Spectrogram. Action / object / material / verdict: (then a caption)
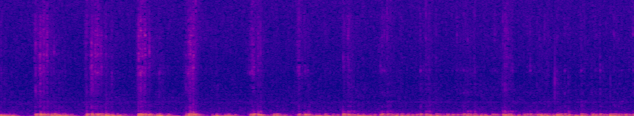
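scrape / steel mesh microphone grille / steel mesh / none. Fingertips scratch the top of a silver microphone's steel mesh grille, then hands cup and rub its sides. The result is a dense run of deep, muffled scratching and rumbling rubs, heavy in the low end with almost no brightness, pulsing steadily throughout.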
